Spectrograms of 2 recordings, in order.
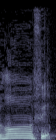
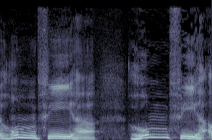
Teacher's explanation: أظهر الميم واحذر أن تخفيها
